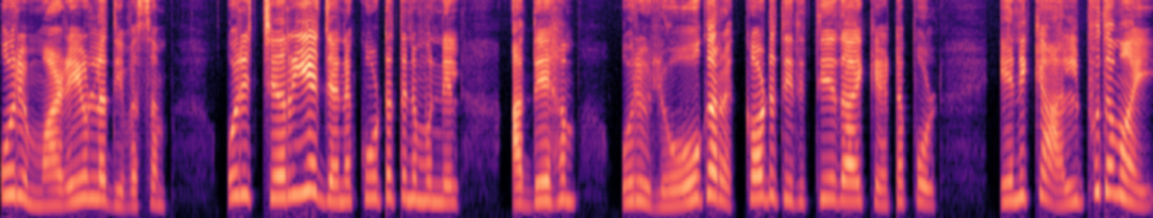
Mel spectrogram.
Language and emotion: Malayalam, surprised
